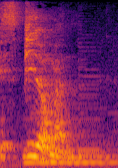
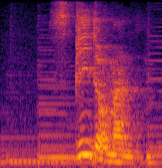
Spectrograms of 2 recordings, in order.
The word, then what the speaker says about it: Spider-Man: En effet, pour Iron Man, le I garde une prononciation assez proche de celle de l'anglais. Par contre, pour Spider-Man, le I se fait carrément franciser.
